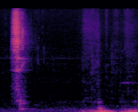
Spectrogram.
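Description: A man's short, sharp exhale through the nose, a quick snort of laughter, about a quarter second in. Later come low bumps and rustling as his hands move near the microphone.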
